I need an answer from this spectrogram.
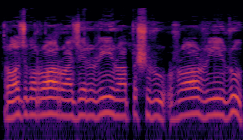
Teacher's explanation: কিছু কিছু হরফ রয়েছে যেগুলো জবরতে আকার গ্রহণ করে না, তার ভিতরে একটি হচ্ছে র। র জবর রা হবে না, র জবর র হবে। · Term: হরকতের উচ্চারণ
